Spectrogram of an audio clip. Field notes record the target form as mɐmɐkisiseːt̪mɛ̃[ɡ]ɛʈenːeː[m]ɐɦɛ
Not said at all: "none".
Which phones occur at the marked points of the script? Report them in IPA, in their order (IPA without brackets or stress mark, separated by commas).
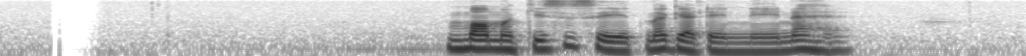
ɡ, n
